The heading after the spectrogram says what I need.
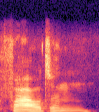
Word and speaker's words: fountain: yes te but how about a work Fountain okay fountain or Mountain Fountain also Mountain too oh that is different that is totally different because let me say something sometimes we don't pronounce t you know it's like totally different let me say something about uh some words like for example Mountain te is like uh really soft okay about F Fountain okay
